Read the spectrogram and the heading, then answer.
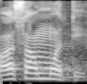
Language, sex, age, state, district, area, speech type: Bengali, male, 30-45, West Bengal, Paschim Bardhaman, urban, read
